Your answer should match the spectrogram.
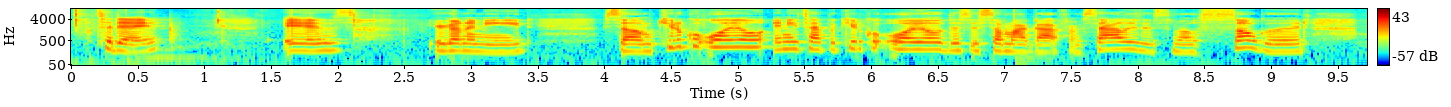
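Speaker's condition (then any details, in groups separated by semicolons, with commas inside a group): No condition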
